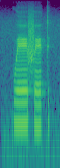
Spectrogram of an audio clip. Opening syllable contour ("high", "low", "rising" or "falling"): high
